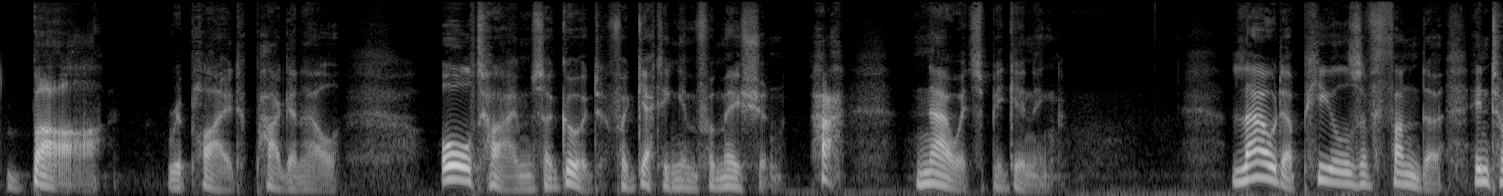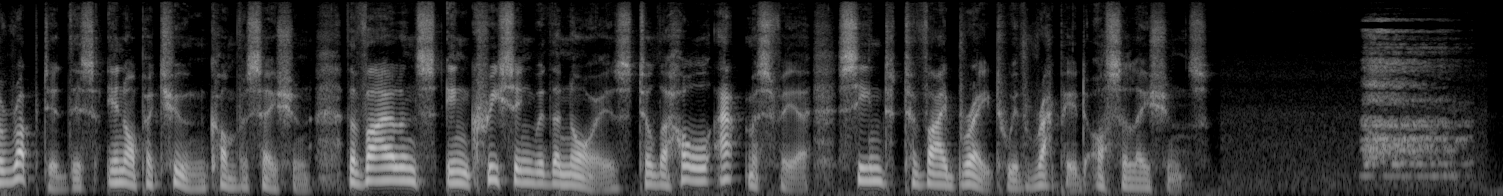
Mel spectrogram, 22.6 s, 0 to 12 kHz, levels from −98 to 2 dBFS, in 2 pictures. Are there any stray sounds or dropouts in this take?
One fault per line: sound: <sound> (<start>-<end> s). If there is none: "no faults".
sound: sigh (21.5-22.3 s)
